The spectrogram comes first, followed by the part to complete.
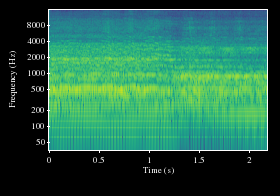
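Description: Church choir singing sustained notes with vibrato over steady organ notes in the bass; the chord changes a little past halfway.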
